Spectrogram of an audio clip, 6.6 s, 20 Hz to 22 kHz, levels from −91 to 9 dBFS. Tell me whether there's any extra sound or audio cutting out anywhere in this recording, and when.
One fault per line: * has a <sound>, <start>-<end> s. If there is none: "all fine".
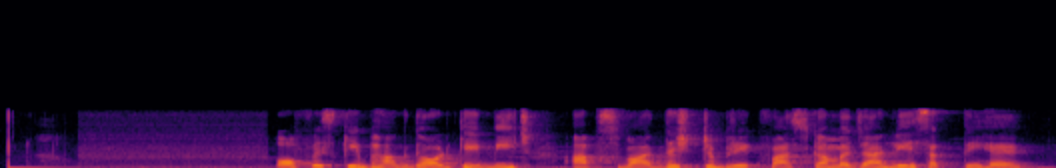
all fine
